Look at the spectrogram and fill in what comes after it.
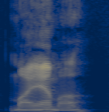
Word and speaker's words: Miami: First of all, the film teaches you the correct way to pronounce the city of Miami, which is Miami,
